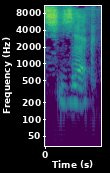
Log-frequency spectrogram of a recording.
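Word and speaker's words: Czech: spelled c-- z e CH i'm going to pronounce it Zek and slavic religions operated more fully within the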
